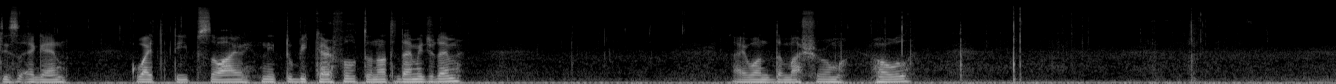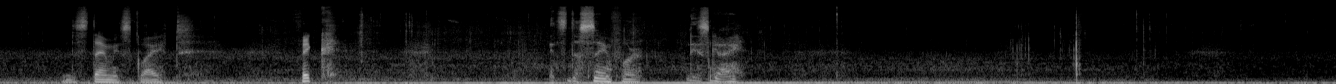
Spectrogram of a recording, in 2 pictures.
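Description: Dry leaves and forest litter rustle as a hand pulls a mushroom from the ground.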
